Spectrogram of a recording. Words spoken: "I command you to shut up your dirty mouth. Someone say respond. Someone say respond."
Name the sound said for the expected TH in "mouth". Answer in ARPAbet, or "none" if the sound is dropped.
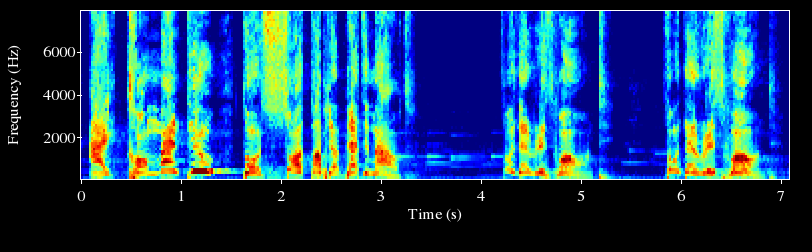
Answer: T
